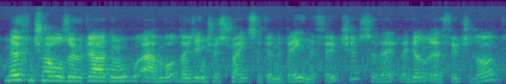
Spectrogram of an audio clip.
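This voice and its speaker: A man with a hoarse voice co-hosting a casual livestream chat outdoors, sarcastic and fond of rhetorical questions. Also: sits high, quick pace, sharp tone, a little hiss or hum, rough recording. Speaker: co-host, video channel maker. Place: outdoors on an island, sitting on cardboard.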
